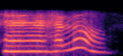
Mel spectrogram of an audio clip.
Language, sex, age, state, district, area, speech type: Santali, female, 18-30, West Bengal, Purba Bardhaman, rural, conversation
